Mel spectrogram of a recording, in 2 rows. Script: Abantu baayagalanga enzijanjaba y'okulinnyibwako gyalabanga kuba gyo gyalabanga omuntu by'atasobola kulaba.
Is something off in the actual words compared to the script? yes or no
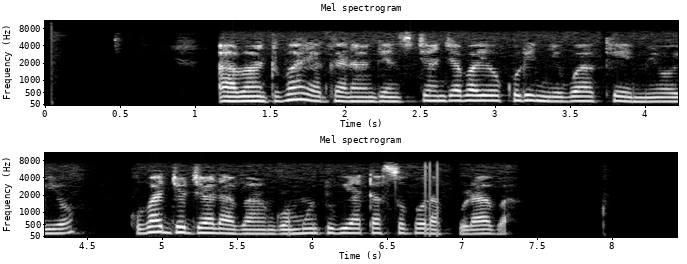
yes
